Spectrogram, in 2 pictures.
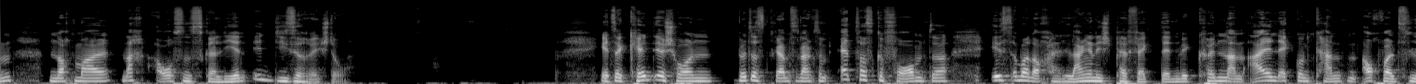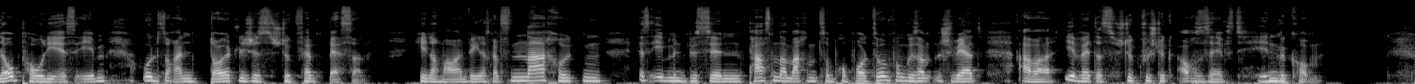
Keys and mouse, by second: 1.5 s, 4.7 middle click, 5.2 Tab, 10.1 middle click, 10.6 shift+middle click, 11.2 middle click, 11.7 middle click, 12.6 shift+middle click, 13.1 middle click, 13.8 Tab, 14.3 3, 15.8 g, 18.0 2, 19.2 g, 21.3 Tab, 21.6 middle click, 23.8 middle click, 26.4 shift+middle click.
